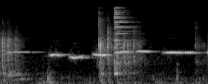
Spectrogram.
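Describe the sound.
People whistling during a tabletop role-playing game: a clear, sustained whistled tone with small slides in pitch, broken by short breathy gaps and soft clicks.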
